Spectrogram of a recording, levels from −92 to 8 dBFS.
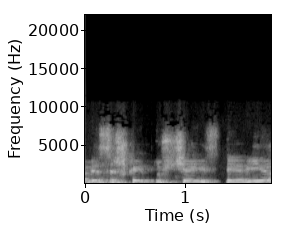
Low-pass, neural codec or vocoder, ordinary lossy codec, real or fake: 10.8 kHz; none; MP3, 64 kbps; real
